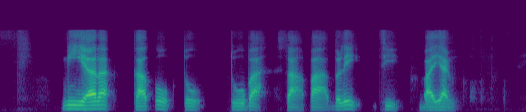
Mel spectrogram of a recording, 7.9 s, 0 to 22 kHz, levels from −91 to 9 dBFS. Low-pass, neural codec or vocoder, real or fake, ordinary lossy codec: 7.2 kHz; codec, 16 kHz, 0.3 kbps, FocalCodec; fake; MP3, 48 kbps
